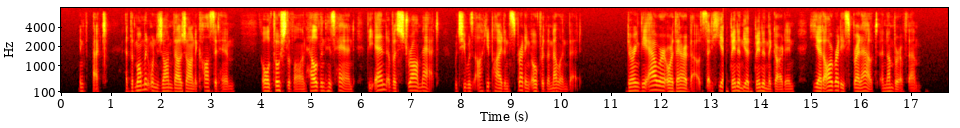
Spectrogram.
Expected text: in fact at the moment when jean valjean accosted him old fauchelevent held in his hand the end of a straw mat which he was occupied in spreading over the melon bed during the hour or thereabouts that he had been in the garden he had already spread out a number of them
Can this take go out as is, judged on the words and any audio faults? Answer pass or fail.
fail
